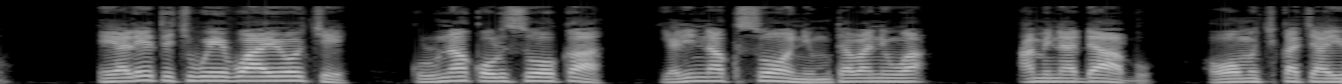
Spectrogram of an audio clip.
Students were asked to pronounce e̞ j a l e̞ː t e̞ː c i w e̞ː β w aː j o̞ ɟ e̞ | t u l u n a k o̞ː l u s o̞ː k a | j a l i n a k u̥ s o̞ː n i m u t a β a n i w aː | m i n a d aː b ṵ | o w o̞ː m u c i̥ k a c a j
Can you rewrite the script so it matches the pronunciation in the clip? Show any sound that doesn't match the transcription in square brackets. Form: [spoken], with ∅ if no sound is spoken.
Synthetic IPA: e̞ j a l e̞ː t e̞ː c i w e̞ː β w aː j o̞ [c] e̞ | [k] u l u n a k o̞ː l u s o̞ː k a | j a l i n a k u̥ s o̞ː n i m u t a β a n i w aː | m i n a d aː b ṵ | o w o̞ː m u c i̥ k a c a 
